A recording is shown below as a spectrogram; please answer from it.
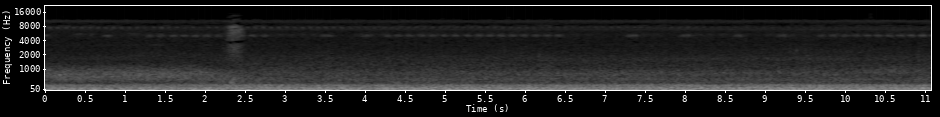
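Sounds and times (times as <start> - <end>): crickets chirping: 0.0 - 11.0
steady low rumble: 0.0 - 11.0.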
